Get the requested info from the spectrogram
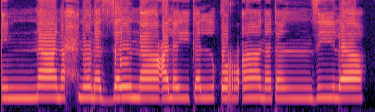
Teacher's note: کلمت انا میں یہاں نون پہ تشدید ہے، لہذا 2 حرف کے برابر ہم حرف النون کو پڑھیں گے کیونکہ تشدید کی اصلیت 2 حرف ہے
